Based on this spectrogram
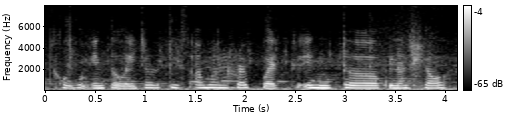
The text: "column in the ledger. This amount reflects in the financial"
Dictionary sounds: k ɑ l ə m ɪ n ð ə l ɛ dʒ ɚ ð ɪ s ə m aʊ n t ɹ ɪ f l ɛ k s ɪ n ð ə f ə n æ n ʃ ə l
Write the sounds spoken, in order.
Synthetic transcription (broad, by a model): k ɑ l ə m ɪ n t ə l ɛ dʒ ɚ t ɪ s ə m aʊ n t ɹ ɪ p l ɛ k ɪ n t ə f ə n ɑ n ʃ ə l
